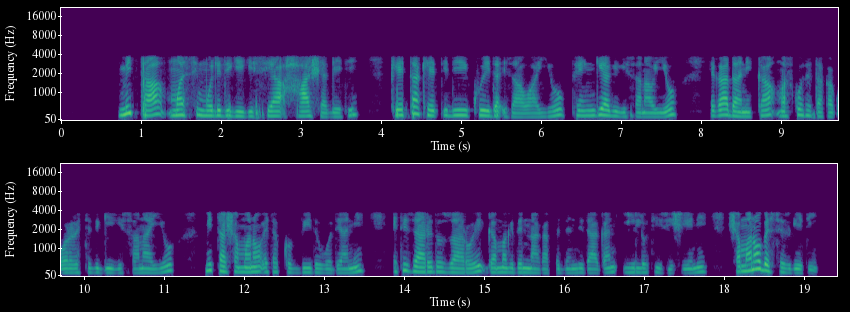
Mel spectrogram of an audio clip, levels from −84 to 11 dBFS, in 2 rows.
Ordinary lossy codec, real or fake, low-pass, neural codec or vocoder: Opus, 64 kbps; real; 3.6 kHz; none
